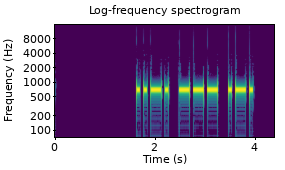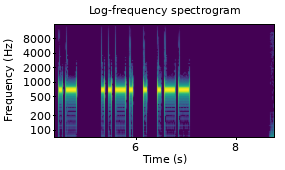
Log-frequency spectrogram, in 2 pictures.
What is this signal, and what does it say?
Morse code, heard as a keyed tone, about 19 wpm, 700 Hz. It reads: FOR A FEW
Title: Speed-Racing - Sets of 3 Words 17wpm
